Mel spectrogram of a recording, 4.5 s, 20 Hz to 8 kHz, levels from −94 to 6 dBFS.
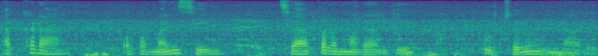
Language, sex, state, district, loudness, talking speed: Telugu, male, Andhra Pradesh, Manyam, -20 LUFS, 80 wpm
